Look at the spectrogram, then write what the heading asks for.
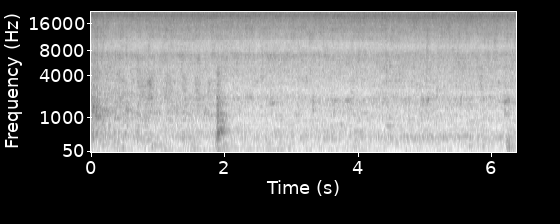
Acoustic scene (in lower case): restroom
